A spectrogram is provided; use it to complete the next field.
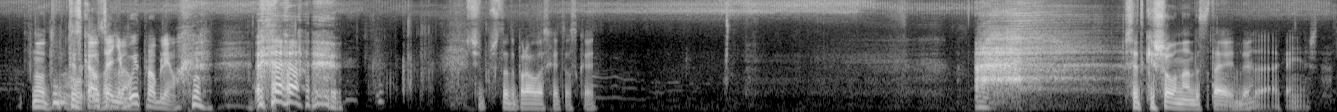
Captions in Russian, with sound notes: — Ну, это не будет проблемой? (смеется) — Что ты про власть хотел сказать? (шумно выдыхает) — Все-таки шоу надо ставить? — Да, конечно.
